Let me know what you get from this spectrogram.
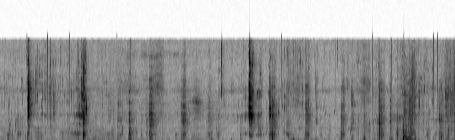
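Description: Two people eating with their hands, chewing and biting into fried food, with irregular crunches a few times a second.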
